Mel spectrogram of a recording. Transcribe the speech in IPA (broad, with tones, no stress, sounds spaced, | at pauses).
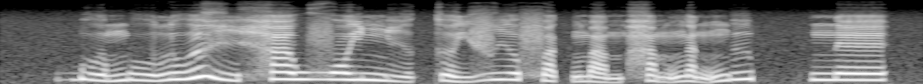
ɓ u˨˩ ə̯ m u˨˩ l u˨˦ ə̯ ɣ i˨˩ h a˧ w v ɔ˧ j ɲ i˧˩ ə̯ k ə˧˩ j v i˧ ə̯ f a˨˩ k̚ m a˧˩ m h a̰˧˨ m ŋ a̰˧˨ n ŋ ɨ˦˥ p̚ | n ɛ˧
